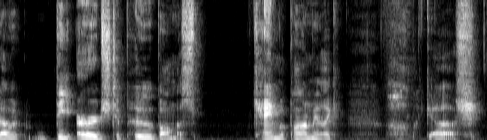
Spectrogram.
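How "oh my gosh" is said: quiet, lower, fearful breath; hushed dread. Retold or imitated. Urge of fear hitting the kid.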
